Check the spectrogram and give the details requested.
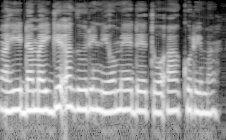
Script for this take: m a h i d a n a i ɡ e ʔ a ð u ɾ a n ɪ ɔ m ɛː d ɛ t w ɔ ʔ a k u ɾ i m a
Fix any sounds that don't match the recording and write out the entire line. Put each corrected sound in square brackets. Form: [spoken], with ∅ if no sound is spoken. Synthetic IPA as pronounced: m a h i d a [m] a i ɡ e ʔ a ð u ɾ [i] n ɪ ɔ m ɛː d ɛ t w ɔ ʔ a k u ɾ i m a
